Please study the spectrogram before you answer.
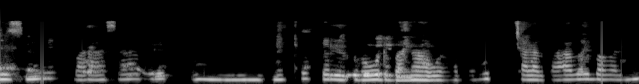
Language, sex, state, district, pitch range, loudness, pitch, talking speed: Hindi, female, Bihar, Darbhanga, 210-235 Hz, -22 LUFS, 220 Hz, 180 wpm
